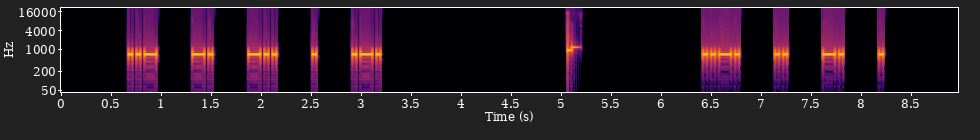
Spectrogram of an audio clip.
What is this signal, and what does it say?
Morse code, heard as a keyed tone, about 30 wpm, spaced as for 17 wpm, 690 Hz. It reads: UNDER FINE
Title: 3x Character Spacing - Top 500 Words - 30wpm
